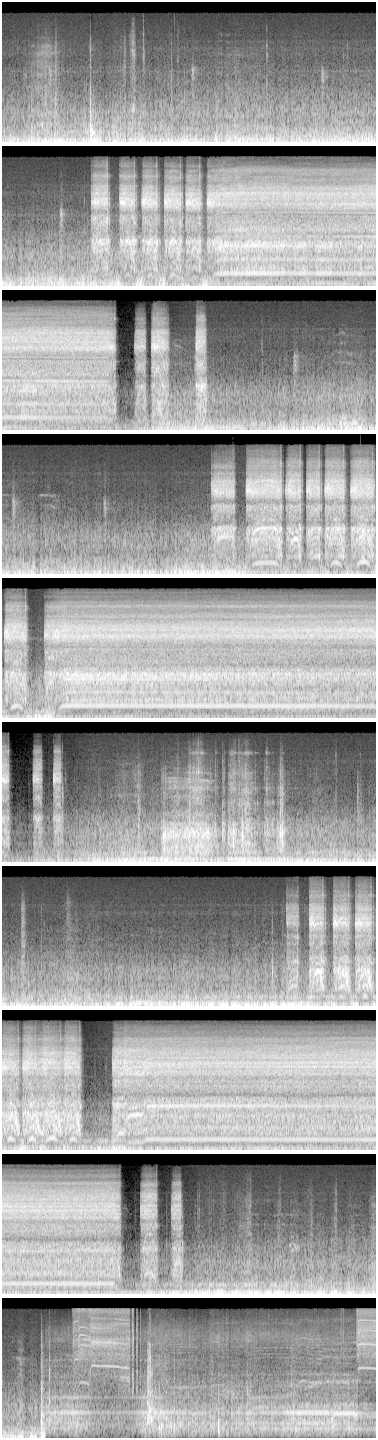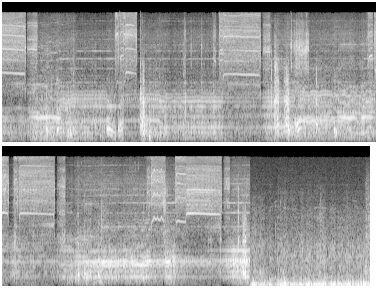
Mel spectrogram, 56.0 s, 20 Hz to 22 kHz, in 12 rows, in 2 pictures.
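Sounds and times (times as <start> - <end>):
cordless drill driving screws: 5.8 - 12.0, 16.6 - 24.2, 31.6 - 39.7, 42.9 - 54.6.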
